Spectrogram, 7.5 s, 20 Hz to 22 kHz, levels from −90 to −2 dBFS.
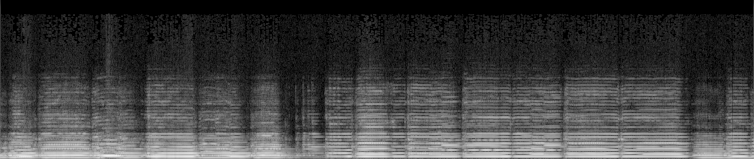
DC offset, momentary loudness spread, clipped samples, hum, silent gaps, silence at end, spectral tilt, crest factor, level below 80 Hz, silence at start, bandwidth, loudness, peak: under 0.1%; 8 LU; under 0.1%; none; none; 0 s; -2 dB/octave; 12 dB; -62 dBFS; 0 s; 12 kHz; -16 LUFS; -4 dBFS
